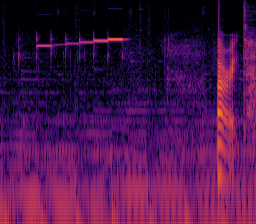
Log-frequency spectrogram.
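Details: High electronic beeps from a Kangaroo enteral feeding pump powering on after the set is loaded, with a brief button click or voice burst; feeding pump power-on beep.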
